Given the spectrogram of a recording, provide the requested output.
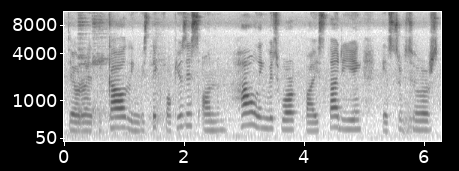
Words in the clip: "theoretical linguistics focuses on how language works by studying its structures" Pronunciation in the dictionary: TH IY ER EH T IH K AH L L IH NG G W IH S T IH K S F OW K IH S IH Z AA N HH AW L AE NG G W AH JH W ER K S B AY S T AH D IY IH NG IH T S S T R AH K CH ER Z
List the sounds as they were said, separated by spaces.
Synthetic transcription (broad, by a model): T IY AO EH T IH K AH L L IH NG G W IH S T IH K F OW K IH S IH S AA N HH AW L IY NG G W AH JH W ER K B AY S T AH D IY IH NG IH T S S T R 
